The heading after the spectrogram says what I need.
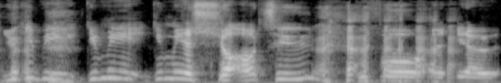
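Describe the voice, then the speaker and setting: Animated male singer, lively chatty. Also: very high voice, normal speed. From United Kingdom. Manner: rambling, repeats words, laughs often. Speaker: singer, interview guest. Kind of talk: casual conversational interview.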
